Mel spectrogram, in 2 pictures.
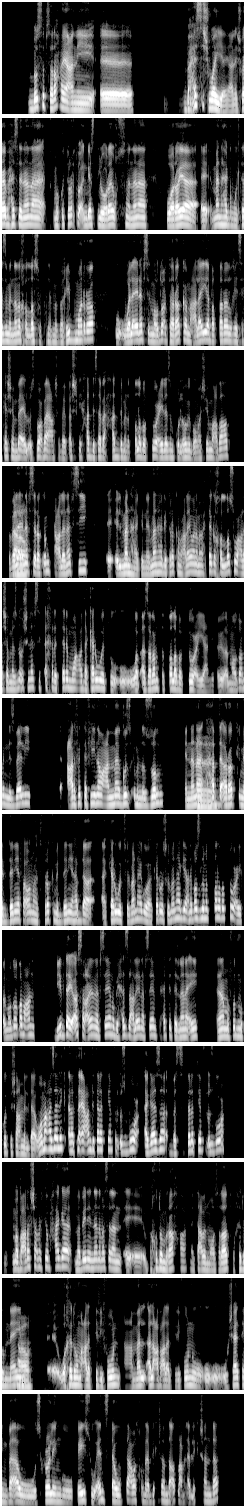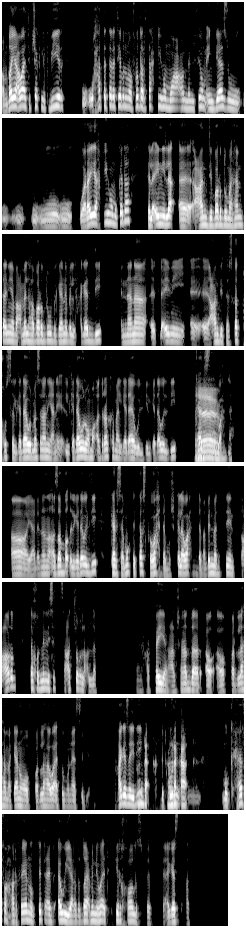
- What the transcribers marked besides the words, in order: in English: "سكاشن"; in English: "الterm"; unintelligible speech; in English: "وchatting"; in English: "وscrolling"; in English: "الأبلكيشن"; in English: "الأبليكيشن"; unintelligible speech; in English: "اللاب توب"
- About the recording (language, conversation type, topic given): Arabic, advice, إزاي أحط حدود للشغل عشان أبطل أحس بالإرهاق وأستعيد طاقتي وتوازني؟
